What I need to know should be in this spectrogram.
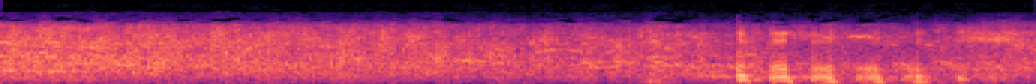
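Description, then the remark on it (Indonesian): An audience applauds for Indonesia in a dense, steady wash of clapping for about three seconds, then it fades under a man who starts speaking. “Tepuk tangan untuk Indonesia.”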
